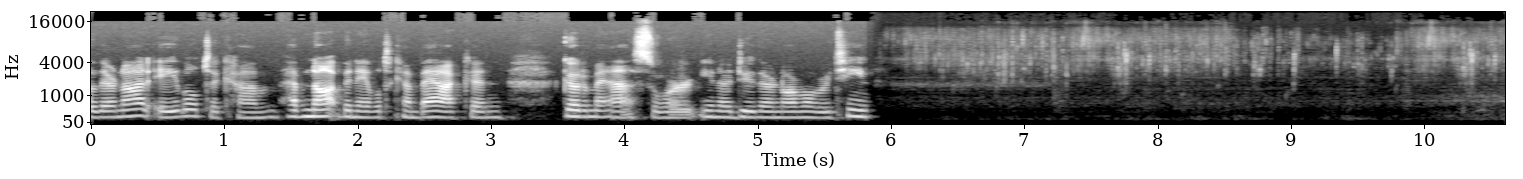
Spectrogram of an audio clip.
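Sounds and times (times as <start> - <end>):
speech: 0.0 - 6.0
water running from a spring, splashing and trickling: 6.0 - 10.6.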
